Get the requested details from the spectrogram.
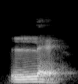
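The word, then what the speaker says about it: ل: The next one looks like this, and we pronounce it Le, L sound.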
